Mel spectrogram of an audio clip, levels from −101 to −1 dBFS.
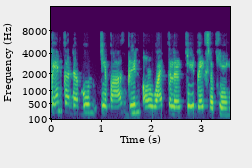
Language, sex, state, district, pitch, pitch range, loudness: Hindi, female, Arunachal Pradesh, Lower Dibang Valley, 215 Hz, 200-240 Hz, -19 LUFS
